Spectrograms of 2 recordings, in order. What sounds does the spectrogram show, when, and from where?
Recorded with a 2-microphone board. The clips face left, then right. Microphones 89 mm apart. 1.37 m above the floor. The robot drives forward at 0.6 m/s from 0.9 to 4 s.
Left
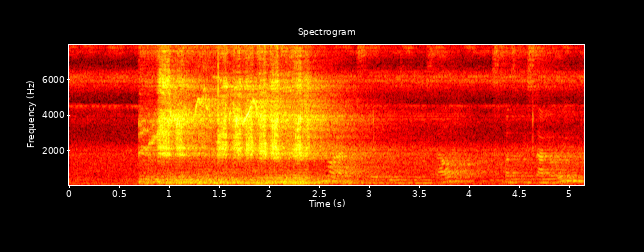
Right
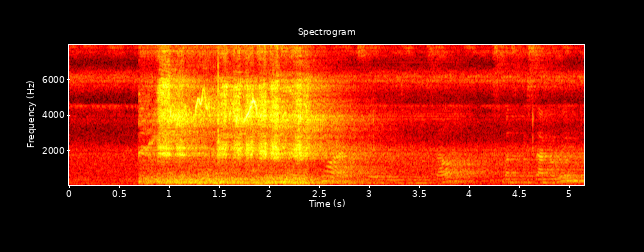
0.7 s a bird: 15° right (ahead or behind), 0.6 m; by 2.4 s 10° right (ahead or behind), 0.8 m
2.5 s a woman speaking: 15° right (ahead or behind), 1.7 m; by 5.1 s 10° right (ahead or behind), 2.5 m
